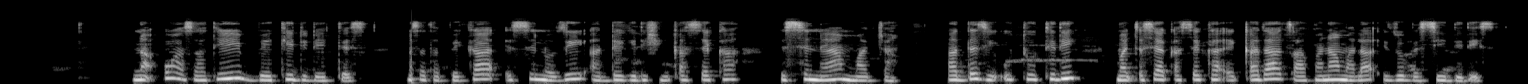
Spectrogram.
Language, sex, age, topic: Gamo, female, 25-35, government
